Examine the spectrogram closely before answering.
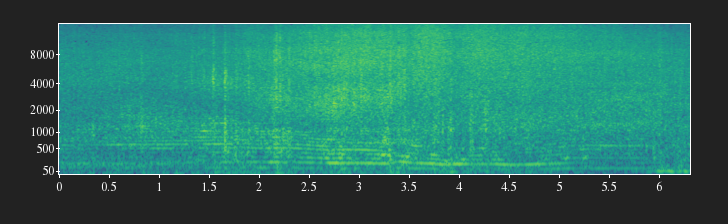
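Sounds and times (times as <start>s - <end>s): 
motorcycle engines roaring at full throttle racing in heavy rain: 0.0s - 6.3s.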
